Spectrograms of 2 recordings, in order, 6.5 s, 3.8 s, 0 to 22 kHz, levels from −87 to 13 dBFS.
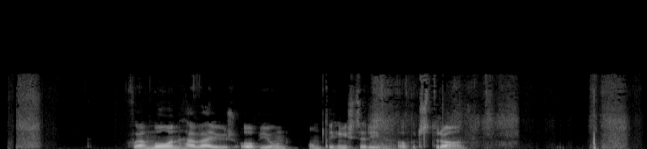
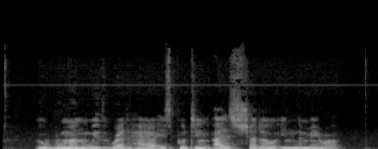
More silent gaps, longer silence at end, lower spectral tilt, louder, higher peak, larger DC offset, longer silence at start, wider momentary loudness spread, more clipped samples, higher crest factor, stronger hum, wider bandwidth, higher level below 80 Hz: neither; second, 0.2 s vs 0.4 s; second, -5.5 dB/octave vs -7.5 dB/octave; second, -26 LUFS vs -21 LUFS; second, -8 dBFS vs -4 dBFS; neither; second, 0.15 s vs 0.35 s; first, 23 LU vs 9 LU; neither; about the same, 20 dB vs 16 dB; neither; second, 11.5 kHz vs 14 kHz; second, -66 dBFS vs -54 dBFS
